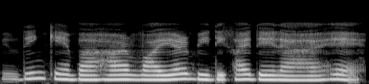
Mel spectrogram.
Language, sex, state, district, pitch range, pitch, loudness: Hindi, female, Arunachal Pradesh, Papum Pare, 215-230 Hz, 220 Hz, -13 LUFS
